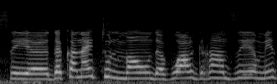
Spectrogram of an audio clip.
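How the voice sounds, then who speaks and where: Speaking with a Lac-Saint-Jean accent, a woman uses a high pitch and fairly even intonation. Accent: Lac-Saint-Jean Quebec French. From Quebec, Lac-Saint-Jean region. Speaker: returning migrant entrepreneur. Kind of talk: testimony.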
